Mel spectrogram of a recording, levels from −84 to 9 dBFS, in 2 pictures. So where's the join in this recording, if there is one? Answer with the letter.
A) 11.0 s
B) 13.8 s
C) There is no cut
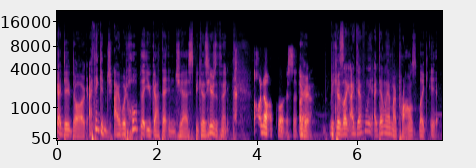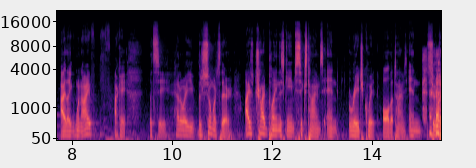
B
